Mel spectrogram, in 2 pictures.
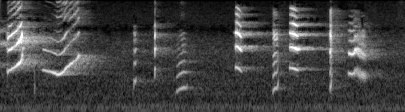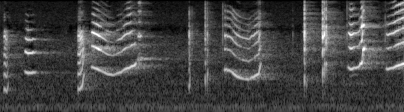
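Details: Soothing sounds from a pet Indian ringneck parakeet while being cuddled indoors: a series of looping up-and-down whistled squeaks and brief chirps, fairly steady throughout, over low hum.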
